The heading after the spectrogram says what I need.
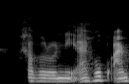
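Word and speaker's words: Gaborone: And as Miss Kim said, it's pronounced, it's spelled with a G, but pronounced Kabaroni.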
